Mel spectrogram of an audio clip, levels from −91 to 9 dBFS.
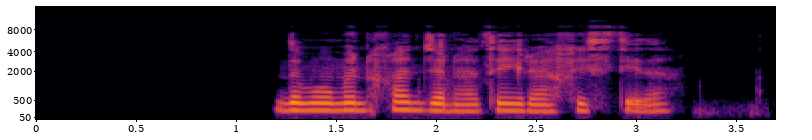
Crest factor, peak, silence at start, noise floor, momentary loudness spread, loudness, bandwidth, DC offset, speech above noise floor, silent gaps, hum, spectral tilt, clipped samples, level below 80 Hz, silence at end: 18 dB; -10 dBFS; 1.2 s; under -90 dBFS; 7 LU; -26 LUFS; 9.4 kHz; under 0.1%; over 64 dB; none; none; -4.5 dB/octave; under 0.1%; -74 dBFS; 0.5 s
